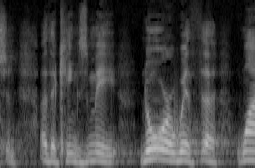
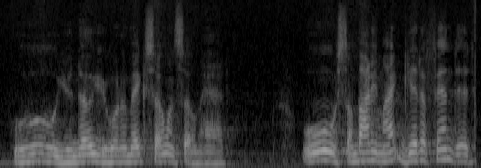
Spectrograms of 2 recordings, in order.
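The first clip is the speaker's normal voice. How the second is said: put-on hushed, half-whispered old devil voice; 13 dB quieter than usual. A preacher voicing the devil's half-whispers while preparing a sermon, devil half-whispering. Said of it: "the old devil whispers".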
